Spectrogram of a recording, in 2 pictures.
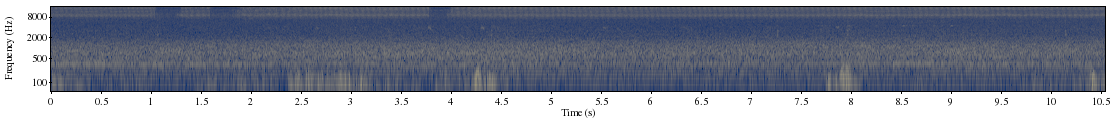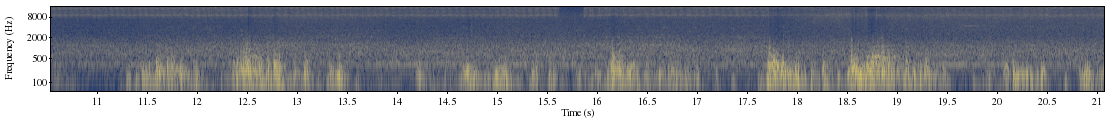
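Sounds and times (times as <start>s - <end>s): distant combine harvester hum: 0.0s - 21.0s
wind buffeting microphone: 2.0s - 4.6s, 7.7s - 8.2s, 10.2s - 21.0s.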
